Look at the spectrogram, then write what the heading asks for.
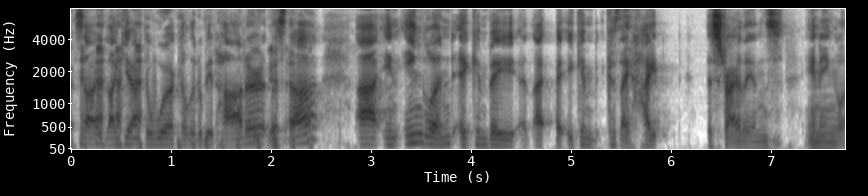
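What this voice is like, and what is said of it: Australian accent. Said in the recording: “your accent ... So in Australia, it's the accent that everybody has.”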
